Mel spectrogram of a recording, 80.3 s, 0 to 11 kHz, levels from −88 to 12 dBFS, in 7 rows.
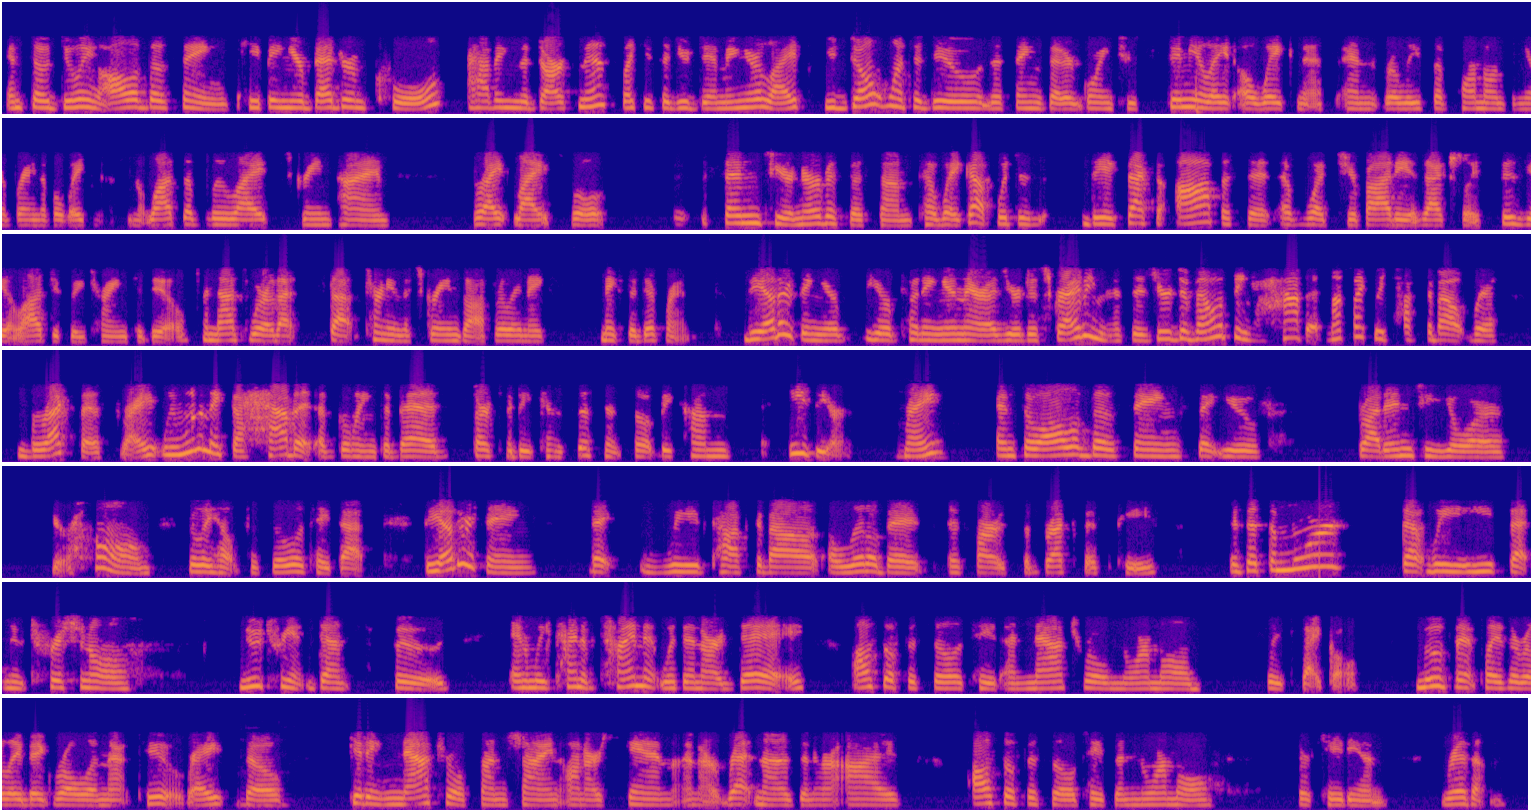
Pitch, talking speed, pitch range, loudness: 180 Hz, 170 wpm, 165-205 Hz, -19 LUFS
